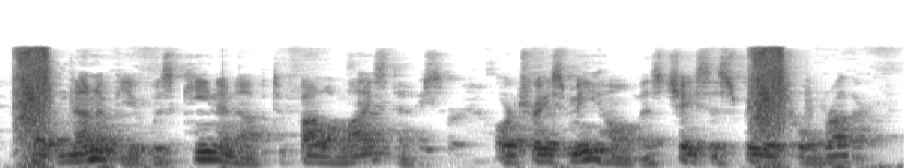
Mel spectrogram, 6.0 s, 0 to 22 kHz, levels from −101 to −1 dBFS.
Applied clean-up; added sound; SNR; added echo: classical method WPE with log-MMSE.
